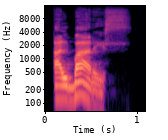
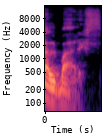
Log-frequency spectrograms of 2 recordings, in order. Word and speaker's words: Álvarez: explicar por qué es álvarez es una palabra grave no tiene acento si fuera esdrújula llevar acento si fuera aguda llevará acento al final pero no tiene acento en el apellido de este sinvergüenza y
